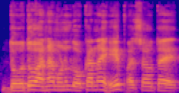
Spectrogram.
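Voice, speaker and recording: A man's voice: a little high, normal speed, close to an everyday voice. A man voicing an earnest young man from a village, pleading and protesting his innocence.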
